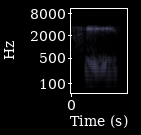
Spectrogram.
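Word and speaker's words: Qi: used the word, and I actually pronounced it key, Q-I. It looks like a 1 because it's capital. Oh, okay. But it's Right. Q-I. Also sometimes pronounced chi, and that's usually when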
